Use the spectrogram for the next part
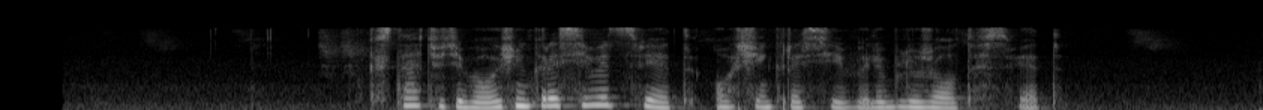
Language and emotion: Russian, positive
